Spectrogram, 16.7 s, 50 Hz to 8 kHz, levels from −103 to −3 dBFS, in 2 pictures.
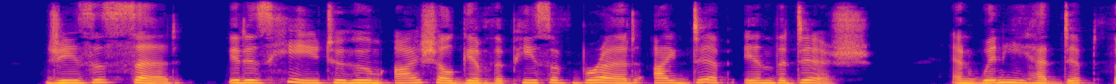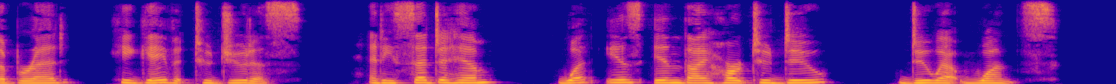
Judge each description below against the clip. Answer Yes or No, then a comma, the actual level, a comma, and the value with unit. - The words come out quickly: No, average, 170 wpm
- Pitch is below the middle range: No, high, 210 Hz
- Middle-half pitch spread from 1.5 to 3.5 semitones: Yes, narrow, 2.4 semitones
